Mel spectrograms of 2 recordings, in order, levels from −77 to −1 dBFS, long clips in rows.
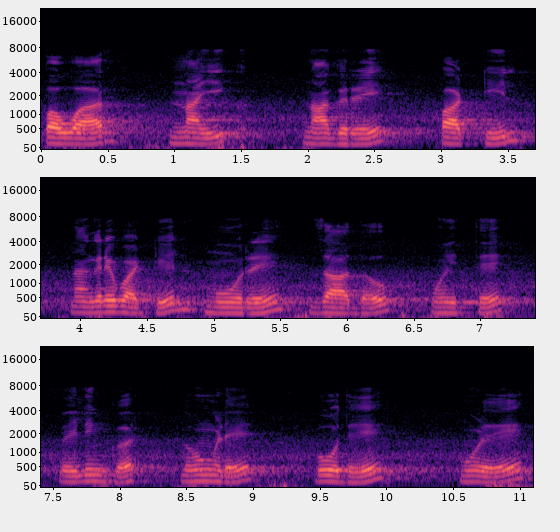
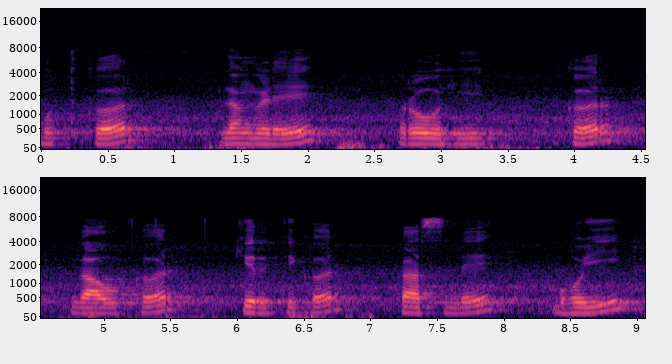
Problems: constant background noise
